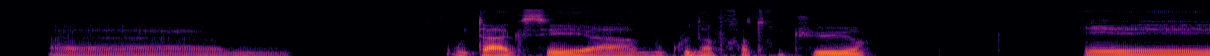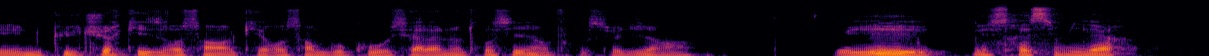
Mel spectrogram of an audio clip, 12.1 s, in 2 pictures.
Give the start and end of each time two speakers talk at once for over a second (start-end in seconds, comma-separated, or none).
none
